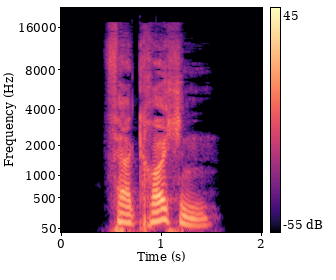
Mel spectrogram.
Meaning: first-person plural subjunctive II of verkriechen
- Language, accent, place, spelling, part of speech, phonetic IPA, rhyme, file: German, Germany, Berlin, verkröchen, verb, [fɛɐ̯ˈkʁœçn̩], -œçn̩, De-verkröchen.ogg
